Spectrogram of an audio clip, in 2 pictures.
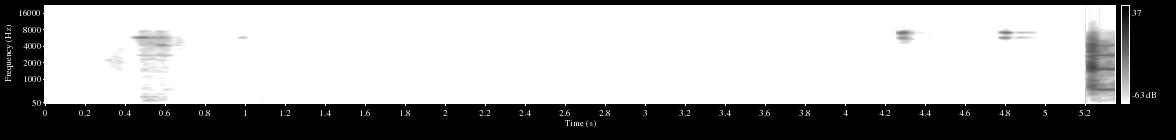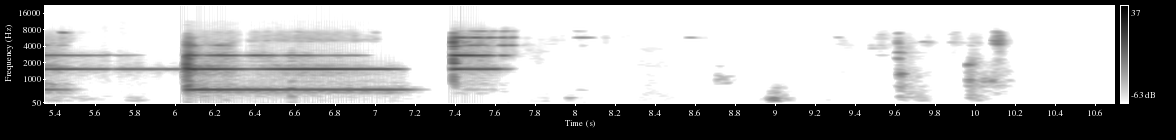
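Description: A few resonant metallic strikes from a gong at the start of a Unitarian Universalist Sunday service ring out in a quiet room, sustained tones fading between soft scattered clicks.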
